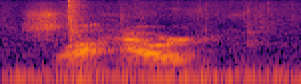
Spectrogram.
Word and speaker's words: Schlotthauer: Reservoir East Shore Residential District located at 2132 Schlotthauer. Is that how you pronounce that?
